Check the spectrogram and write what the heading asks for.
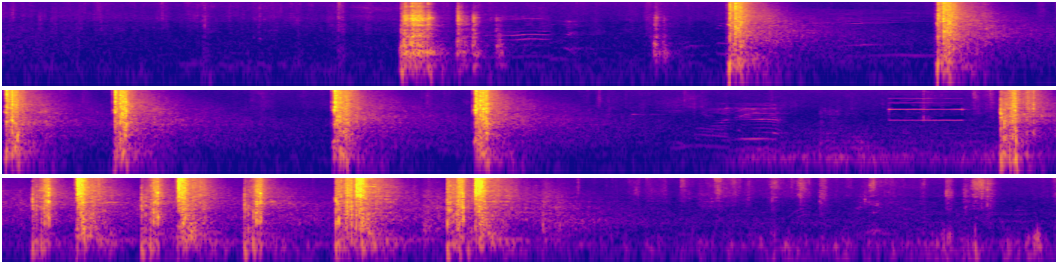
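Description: Shotgun fire during a practical shooting stage: seven single shots a second or so apart, each with a short echo tail, then after a pause of a few seconds a faster string of about a dozen shots fired in quick succession.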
